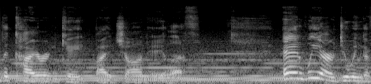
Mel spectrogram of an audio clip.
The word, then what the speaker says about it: Ayliff: is john j o h in last name aleph a y l i f f and the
